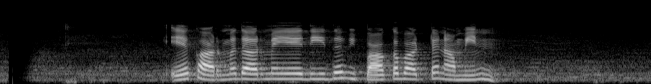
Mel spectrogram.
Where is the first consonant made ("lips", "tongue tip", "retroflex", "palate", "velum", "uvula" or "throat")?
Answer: velum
